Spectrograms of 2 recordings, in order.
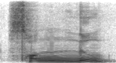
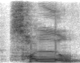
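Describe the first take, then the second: First: The middle consonants are both pronounced as n. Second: The middle consonants are both pronounced as l. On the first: The last syllable is treated as a separate element. "능을 자를 수 있어" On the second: The name is treated as one word that cannot be split. "설하고 릉을 자를 수가 없다고 생각하는 거예요"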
